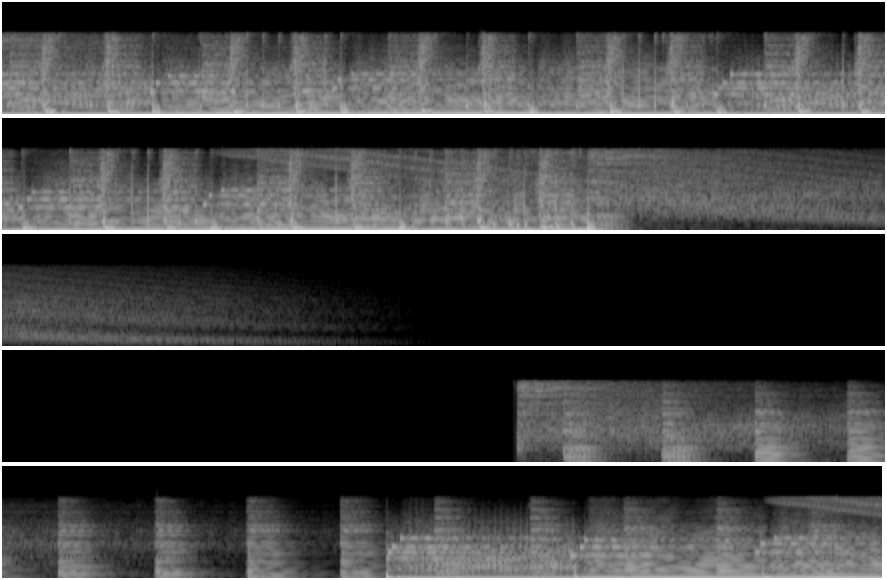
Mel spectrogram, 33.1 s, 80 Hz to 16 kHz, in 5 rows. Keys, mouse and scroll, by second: 6.5 click, 6.6 click, 6.8 click, 6.9 click, 7.1 click, 7.3 click, 8.4 click, 10.1-11.0 typing, 11.0 click, 15.9 click, 16.0 click, 16.1 click, 16.3 click, 18.0 click, 18.3 click, 18.4 click, 18.6 click, 18.7 click, 19.9 scroll up 2, 26.2 scroll up 2, 27.0 scroll down 1, 28.5 scroll down 2, 29.3 [, 29.4 scroll down 1, 29.5 [, 30.0 [, 31.5 click, 31.5 typing, 32.7 click.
